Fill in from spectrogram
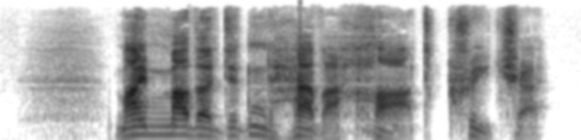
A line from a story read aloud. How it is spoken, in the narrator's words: snapped Sirius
